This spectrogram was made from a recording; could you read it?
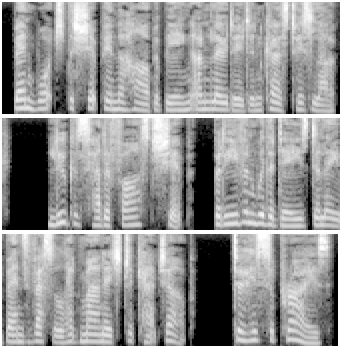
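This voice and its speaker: A woman's voice: medium pitch, darkish tone, no room sound. A woman reading scripted dramatic fiction as an audiobook narrator.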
